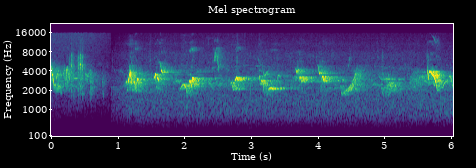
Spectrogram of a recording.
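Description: Birdsong: a quick trill of repeated notes at the start, then a string of short, clear whistled notes, several sweeping upward.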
